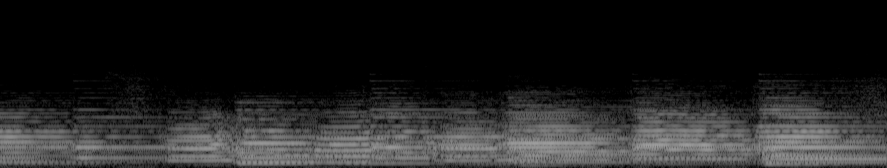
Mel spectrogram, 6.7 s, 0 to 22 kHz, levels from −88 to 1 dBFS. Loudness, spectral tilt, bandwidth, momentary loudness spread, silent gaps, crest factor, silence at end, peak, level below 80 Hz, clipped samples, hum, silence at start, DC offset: -38 LUFS; -10.5 dB/octave; 4.1 kHz; 9 LU; none; 14 dB; 0 s; -24 dBFS; -74 dBFS; under 0.1%; none; 0 s; under 0.1%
